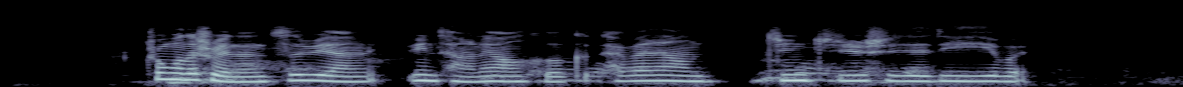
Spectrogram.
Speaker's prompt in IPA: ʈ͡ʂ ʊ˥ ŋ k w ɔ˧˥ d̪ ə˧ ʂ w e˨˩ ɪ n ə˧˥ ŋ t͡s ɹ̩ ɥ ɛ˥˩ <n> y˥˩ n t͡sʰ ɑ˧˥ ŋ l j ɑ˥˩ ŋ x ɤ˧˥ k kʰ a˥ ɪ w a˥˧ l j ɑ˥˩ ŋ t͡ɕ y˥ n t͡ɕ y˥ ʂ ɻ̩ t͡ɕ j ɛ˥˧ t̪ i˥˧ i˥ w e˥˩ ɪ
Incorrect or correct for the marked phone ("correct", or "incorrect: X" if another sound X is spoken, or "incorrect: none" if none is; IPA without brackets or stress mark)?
correct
